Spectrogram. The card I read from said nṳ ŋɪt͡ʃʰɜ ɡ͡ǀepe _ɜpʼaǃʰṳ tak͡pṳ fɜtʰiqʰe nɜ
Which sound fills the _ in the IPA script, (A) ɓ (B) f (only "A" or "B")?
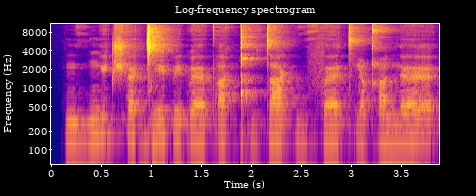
A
